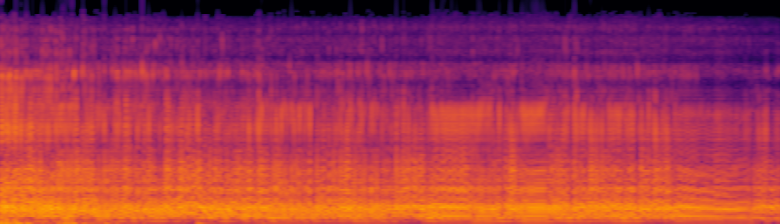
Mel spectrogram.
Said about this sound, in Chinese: 所有的臭幼娘都转过了身子，把屁股对准了我们。我们四周都是臭幼娘的大屁股。 姐妹们，让他们感受一下你们的陈年佳酿吧。放屁！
